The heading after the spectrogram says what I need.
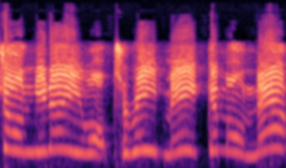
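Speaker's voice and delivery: put-on very high, unrefined working-class British accent, child-like. Acting out what they said to John as he walked by, unrefined put-on British accent. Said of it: "that was not an intelligent British accent".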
